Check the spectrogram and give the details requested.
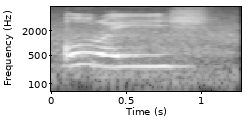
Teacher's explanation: قاف اور را دونوں کو موٹا پڑھیں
